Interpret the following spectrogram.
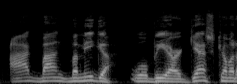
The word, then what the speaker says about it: Ogbongbemiga: Bears guard Tom Thayer, Jeff Joniak, and Amen Ogbongbemiga, our special guest this week on Bears Weekly.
